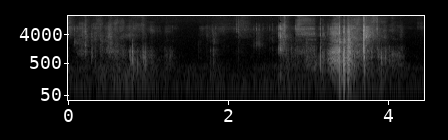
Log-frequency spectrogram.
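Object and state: Glossy paper magazine pages turned.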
